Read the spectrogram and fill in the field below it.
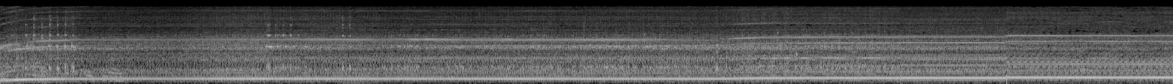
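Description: Mixer beaters churn and swish through liquid.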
